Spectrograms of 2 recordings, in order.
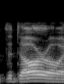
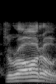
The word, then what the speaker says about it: Dorado: uh oh all i can think of is dodaro and i know it's not that no it's the the cheetah guy uh uh look oh len silverado i didn't say it right yes dorado dorado yes there you go see that's what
